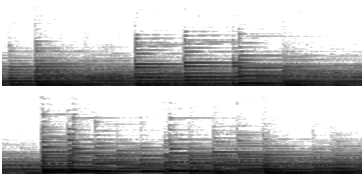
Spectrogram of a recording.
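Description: Background piano music: a gentle melody of single notes and chords over held bass notes, with a new note about every half second.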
